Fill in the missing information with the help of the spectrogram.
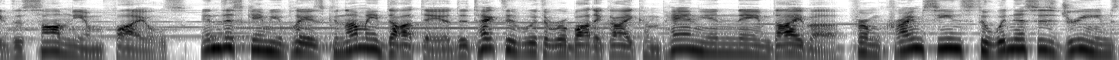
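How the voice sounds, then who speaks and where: A man's voice: fairly high pitch, sharp tone. A man reading a scripted video game review as narration. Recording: music behind the voice. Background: background music.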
